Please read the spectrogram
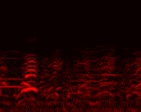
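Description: Several voices calling and shouting across an open soccer field, too far off or overlapping to make out words, with two loud calls at the start and about half a second in.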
